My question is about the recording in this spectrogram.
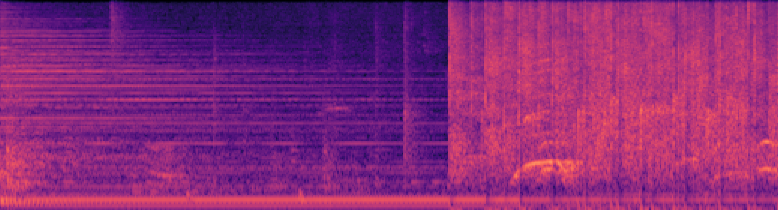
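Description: A live rock band's last chord and cymbals ring out and fade over a steady low hum. A little under four seconds in, the audience suddenly breaks into applause with cheering voices, louder than the fading chord.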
